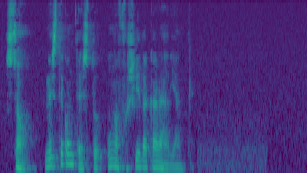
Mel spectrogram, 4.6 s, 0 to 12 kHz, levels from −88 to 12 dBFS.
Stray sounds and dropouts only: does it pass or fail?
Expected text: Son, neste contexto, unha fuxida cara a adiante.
pass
